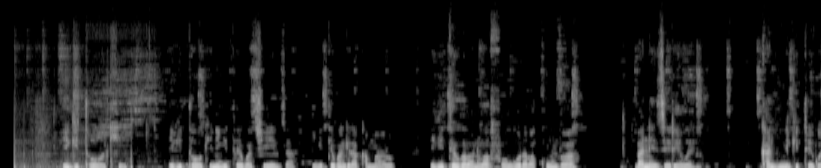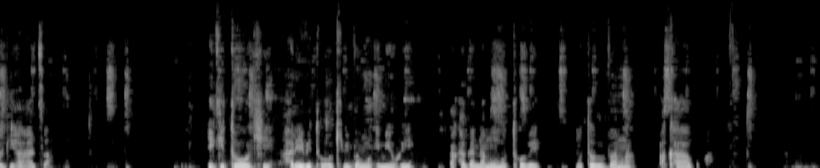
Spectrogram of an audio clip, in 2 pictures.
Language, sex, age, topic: Rundi, male, 25-35, agriculture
